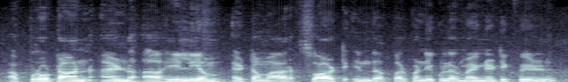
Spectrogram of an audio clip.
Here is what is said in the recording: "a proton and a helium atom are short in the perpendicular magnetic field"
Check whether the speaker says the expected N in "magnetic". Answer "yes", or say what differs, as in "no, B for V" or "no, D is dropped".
yes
